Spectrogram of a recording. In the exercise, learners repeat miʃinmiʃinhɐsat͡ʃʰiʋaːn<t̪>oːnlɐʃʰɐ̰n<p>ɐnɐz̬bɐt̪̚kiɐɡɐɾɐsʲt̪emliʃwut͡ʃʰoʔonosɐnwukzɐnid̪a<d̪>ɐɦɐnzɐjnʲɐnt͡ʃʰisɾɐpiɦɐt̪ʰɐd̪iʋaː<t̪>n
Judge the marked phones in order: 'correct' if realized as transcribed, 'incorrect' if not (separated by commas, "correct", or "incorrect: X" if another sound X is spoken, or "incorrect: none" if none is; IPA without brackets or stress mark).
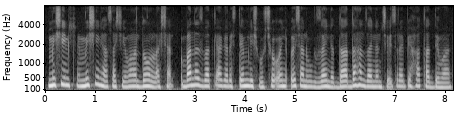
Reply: incorrect: d̪, incorrect: b, correct, incorrect: none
